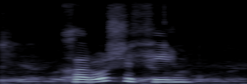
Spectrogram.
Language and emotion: Russian, neutral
